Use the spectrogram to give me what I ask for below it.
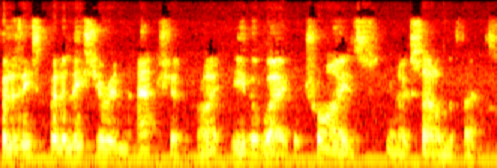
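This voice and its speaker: The speaker has an English accent and ordinary pitch variation. The pace is moderate. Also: man, medium pitch for a man. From England. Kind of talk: casual conversational interview.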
